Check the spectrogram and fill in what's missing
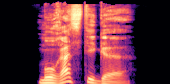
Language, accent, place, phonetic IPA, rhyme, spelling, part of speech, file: German, Germany, Berlin, [moˈʁastɪɡə], -astɪɡə, morastige, adjective, De-morastige.ogg
- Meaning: inflection of morastig: 1. strong/mixed nominative/accusative feminine singular 2. strong nominative/accusative plural 3. weak nominative all-gender singular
